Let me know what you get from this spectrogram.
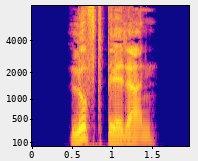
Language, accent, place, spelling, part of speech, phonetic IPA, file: German, Germany, Berlin, Luftbildern, noun, [ˈlʊftˌbɪldɐn], De-Luftbildern.ogg
- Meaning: dative plural of Luftbild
